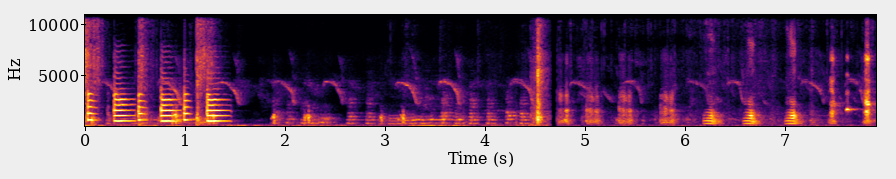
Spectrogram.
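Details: Caged Javan myna at home, able to imitate coughing, laughing and calling to girls, produces a varied stream of nasal harmonic squawks, chuckling notes and arched whistles, with a sharp click midway.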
